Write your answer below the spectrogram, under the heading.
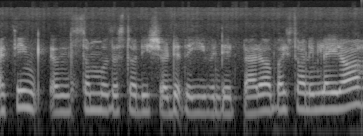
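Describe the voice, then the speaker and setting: With an English accent, a woman talks at a fairly quick pace in a fairly high pitch. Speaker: vlogger, parent. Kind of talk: casual vlog commentary. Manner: animated.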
